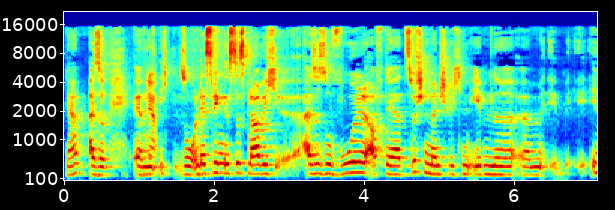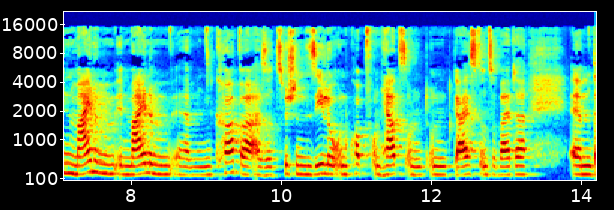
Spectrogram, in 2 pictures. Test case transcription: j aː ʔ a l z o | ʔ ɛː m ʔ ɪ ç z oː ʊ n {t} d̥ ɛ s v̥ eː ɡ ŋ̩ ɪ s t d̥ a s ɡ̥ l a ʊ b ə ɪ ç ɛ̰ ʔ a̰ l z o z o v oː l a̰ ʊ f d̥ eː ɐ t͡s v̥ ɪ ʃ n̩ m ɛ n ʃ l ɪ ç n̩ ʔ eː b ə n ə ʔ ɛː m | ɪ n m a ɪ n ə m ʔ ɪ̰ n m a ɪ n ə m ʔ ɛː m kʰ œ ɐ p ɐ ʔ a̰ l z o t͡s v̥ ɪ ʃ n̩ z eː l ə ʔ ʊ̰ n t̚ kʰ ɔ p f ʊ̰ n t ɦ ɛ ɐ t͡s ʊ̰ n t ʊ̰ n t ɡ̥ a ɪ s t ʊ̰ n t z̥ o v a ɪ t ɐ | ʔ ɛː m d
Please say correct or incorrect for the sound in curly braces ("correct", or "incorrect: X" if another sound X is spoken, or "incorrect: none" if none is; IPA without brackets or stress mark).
correct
